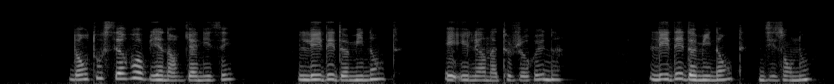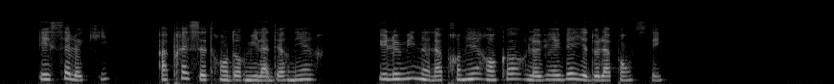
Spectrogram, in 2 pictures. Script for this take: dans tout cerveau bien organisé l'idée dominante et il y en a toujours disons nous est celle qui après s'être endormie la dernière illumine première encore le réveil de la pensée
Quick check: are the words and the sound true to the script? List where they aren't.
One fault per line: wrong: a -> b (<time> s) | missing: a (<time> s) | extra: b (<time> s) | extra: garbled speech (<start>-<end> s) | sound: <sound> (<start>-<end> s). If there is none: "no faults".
extra: une l'idée dominante (5.3 s)
extra: la (12.6 s)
